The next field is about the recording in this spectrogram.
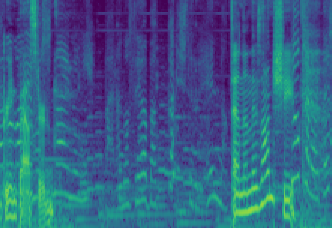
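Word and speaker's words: Anthy: And then there's Anshi. Spelled Anthe, pronounced Anshi.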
